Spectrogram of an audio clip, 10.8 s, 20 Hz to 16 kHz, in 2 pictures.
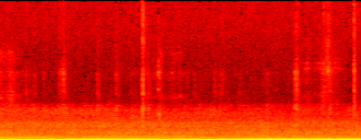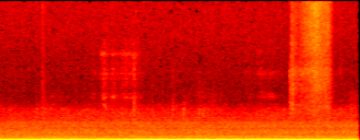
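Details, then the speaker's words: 2009 Nissan Altima 2.5 CVT cruising at about 40–60 mph: deep steady droning growl under road rumble; worn driver's side front wheel bearing, replaced along with CV axle. "you might have to replace the wheel bearing if you're hearing like a real loud growling noise in your car this one was making a really loud noise at about forty to sixty miles an hour"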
